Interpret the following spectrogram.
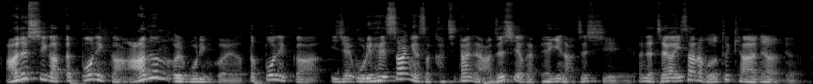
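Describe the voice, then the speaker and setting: A man tells his viewers a heated story, and he swears as he goes. His voice is bright and sharp, and his pitch swings up and down with every turn of the story. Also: huge pitch swings, fast, hardly any pauses. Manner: heated, profane, addresses viewers directly. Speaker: vlogger telling a personal story. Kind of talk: animated storytelling vlog.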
